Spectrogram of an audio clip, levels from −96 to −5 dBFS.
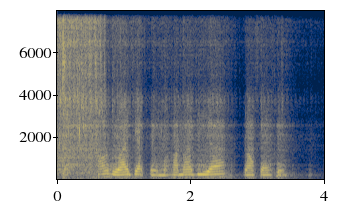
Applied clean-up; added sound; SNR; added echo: neural mask model RNNoise.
